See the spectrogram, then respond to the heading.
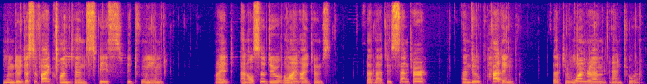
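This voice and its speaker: A man's voice: medium pitch, expressive, slow, a bit bright. A man from Nepal on a live coding stream, casually dictating each line of code and chatting with viewers. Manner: casual, talks through each step while typing.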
